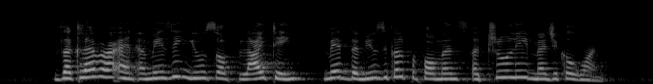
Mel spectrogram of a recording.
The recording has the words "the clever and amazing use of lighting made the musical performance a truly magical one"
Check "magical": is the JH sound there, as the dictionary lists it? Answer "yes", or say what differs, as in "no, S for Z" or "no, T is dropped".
yes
